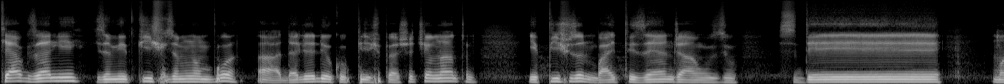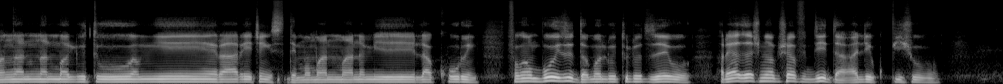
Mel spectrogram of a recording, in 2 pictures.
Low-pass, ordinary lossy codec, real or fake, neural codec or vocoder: none; none; fake; autoencoder, 48 kHz, 32 numbers a frame, DAC-VAE, trained on Japanese speech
